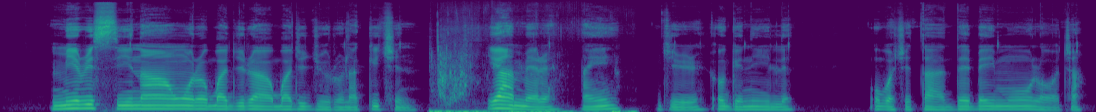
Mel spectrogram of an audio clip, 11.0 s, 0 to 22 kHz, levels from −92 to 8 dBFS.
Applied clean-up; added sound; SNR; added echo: neural mask model DeepFilterNet 3.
